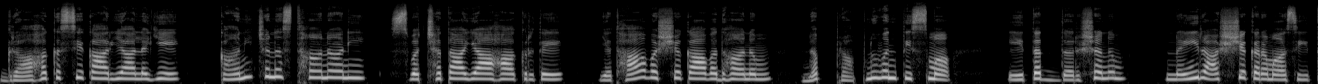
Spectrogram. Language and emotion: Sanskrit, sad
